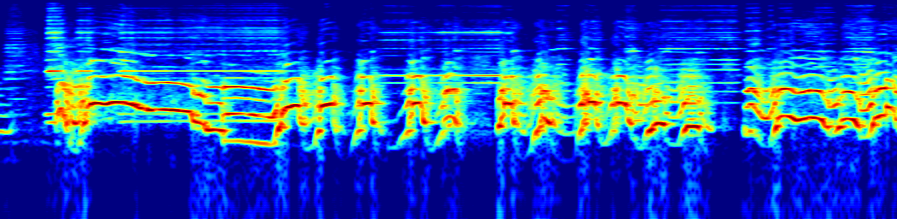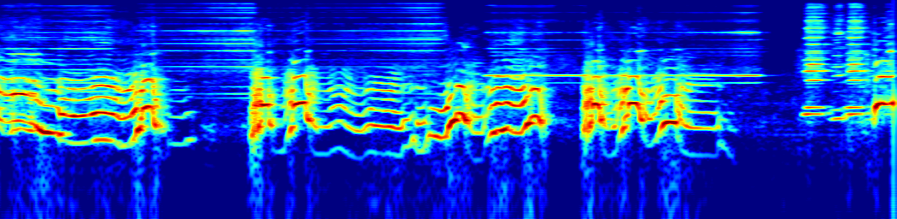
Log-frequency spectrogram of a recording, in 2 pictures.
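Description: A Great Dane howls in long, wavering, rising and falling notes over a harmonica tune.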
